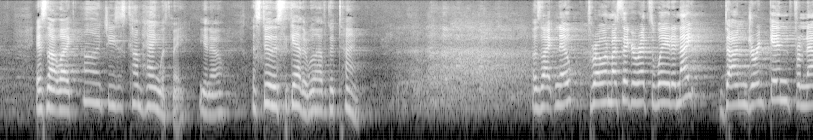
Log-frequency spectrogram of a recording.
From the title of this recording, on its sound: General Session, Flourish 2023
